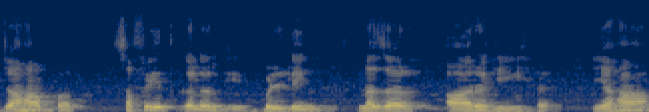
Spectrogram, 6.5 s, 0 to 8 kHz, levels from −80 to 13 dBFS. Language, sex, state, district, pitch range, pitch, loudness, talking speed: Hindi, male, Rajasthan, Bikaner, 120-170 Hz, 150 Hz, -16 LUFS, 110 wpm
